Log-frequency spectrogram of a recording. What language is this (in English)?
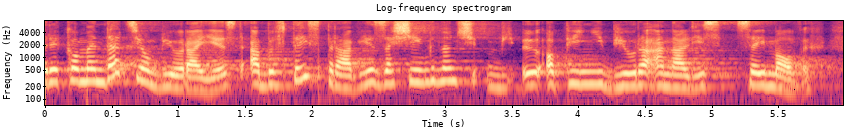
Polish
